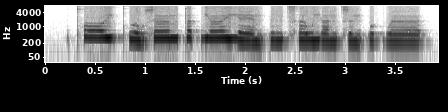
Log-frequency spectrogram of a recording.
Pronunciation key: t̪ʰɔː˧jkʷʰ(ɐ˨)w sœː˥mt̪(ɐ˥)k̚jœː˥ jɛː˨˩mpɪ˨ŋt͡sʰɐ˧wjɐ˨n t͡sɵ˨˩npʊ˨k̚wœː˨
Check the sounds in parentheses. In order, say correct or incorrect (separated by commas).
incorrect, correct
